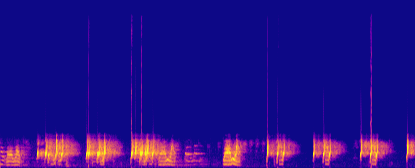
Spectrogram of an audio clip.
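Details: Common quail from a quail-hunting setting repeats its clipped triple-note call at a lively, uneven pace. Some lower, buzzier calls break into the series partway through.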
